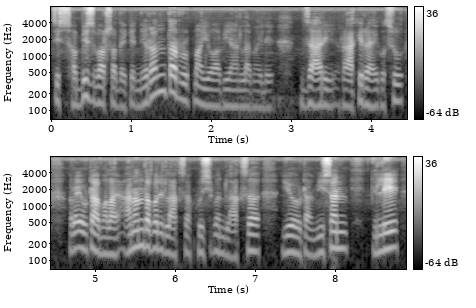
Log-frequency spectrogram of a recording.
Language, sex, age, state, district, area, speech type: Nepali, male, 45-60, West Bengal, Kalimpong, rural, spontaneous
